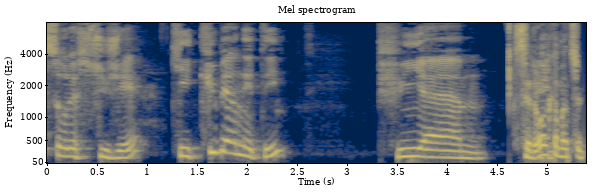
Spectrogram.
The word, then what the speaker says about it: Kubernetes: En anglais, on dit Kubernetes. Donc, on prononce le S à la fin.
